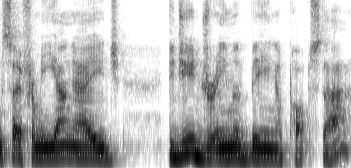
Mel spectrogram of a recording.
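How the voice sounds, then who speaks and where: A man with an Australian accent has a fairly high pitch. His tone is dark and mellow. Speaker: podcast host. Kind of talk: casual chat. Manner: animated.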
